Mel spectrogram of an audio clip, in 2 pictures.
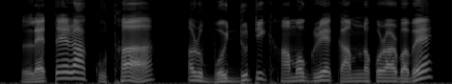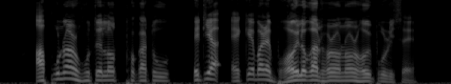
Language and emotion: Assamese, angry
